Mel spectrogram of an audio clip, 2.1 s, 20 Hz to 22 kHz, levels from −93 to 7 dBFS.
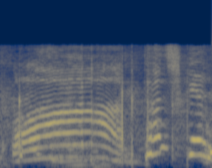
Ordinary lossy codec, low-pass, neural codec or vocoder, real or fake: none; 7.2 kHz; codec, 44.1 kHz, 2.6 kbps, SNAC; fake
